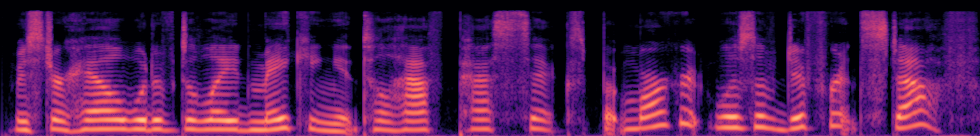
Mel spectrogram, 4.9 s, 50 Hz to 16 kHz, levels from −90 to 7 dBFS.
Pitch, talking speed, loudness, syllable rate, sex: 250 Hz, 210 wpm, -18 LUFS, 4.8 syllables/s, female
